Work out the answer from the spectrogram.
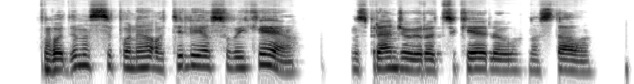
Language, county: Lithuanian, Kaunas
